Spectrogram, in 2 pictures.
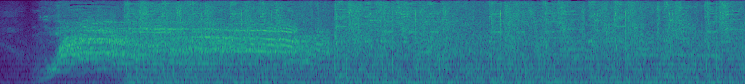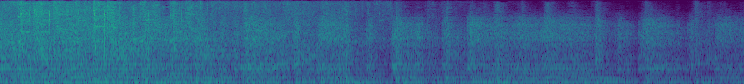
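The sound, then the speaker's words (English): Heavy gunfire from an ork's crude shooter: a loud, dense barrage of booming blasts and bursts that starts abruptly and rolls on without a break through the whole clip, easing only slightly toward the end. “That is Bosgat's shooter! I'd know that noise anywhere!”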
